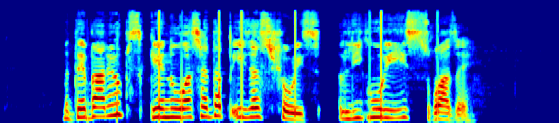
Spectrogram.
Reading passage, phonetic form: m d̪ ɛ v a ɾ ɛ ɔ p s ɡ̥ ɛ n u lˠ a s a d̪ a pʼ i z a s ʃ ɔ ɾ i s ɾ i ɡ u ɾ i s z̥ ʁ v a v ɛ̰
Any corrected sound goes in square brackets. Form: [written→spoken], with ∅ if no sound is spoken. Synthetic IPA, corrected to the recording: m d̪ ɛ [v→b] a ɾ ɛ ɔ p s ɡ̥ ɛ n u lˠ a s a d̪ a pʼ i z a s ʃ ɔ ɾ i s [ɾ→l] i ɡ u ɾ [i→iː] s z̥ ʁ [v→w] a [v→z] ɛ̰

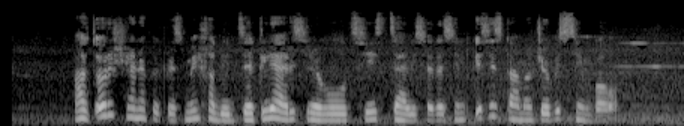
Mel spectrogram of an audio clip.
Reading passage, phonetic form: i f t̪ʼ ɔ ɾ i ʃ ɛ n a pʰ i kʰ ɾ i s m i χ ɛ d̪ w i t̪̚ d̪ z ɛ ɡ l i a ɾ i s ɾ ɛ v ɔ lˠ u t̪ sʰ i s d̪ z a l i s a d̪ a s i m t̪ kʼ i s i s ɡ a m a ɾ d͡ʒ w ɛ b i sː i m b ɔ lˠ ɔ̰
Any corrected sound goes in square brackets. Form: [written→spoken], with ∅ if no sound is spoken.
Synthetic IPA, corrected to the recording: [i→a] f t̪ʼ ɔ ɾ i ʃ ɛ n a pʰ i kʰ ɾ i s m i χ ɛ d̪ w i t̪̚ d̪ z ɛ ɡ l i a ɾ i s ɾ ɛ v ɔ lˠ u t̪ sʰ [i→iː] s d̪ z a l i s a d̪ a s i m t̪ kʼ i s i s ɡ a m a ɾ d͡ʒ w ɛ b i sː i m b ɔ lˠ ɔ̰

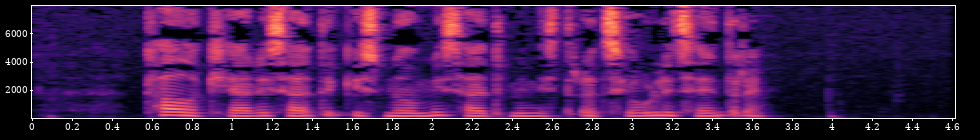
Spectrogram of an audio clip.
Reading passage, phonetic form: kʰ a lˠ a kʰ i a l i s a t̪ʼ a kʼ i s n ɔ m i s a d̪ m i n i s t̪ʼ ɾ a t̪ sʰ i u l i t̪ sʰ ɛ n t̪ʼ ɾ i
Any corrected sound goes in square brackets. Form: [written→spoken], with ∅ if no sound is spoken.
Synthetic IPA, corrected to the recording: kʰ a lˠ a kʰ i a [l→ɾ] i s a t̪ʼ [a→i] kʼ i s n ɔ m i s a d̪ m i n i s t̪ʼ ɾ a t̪ sʰ i u l i t̪ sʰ ɛ n t̪ʼ ɾ i

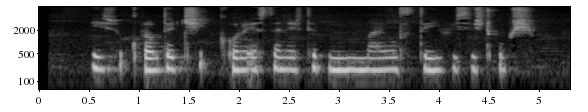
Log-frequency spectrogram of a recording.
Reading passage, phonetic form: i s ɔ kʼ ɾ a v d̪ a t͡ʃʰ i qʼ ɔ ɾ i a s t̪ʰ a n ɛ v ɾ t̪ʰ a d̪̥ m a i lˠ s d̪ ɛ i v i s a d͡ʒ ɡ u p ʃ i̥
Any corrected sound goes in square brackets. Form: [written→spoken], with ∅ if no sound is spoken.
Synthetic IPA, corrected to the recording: i s [ɔ→u] kʼ ɾ a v d̪ a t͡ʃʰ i [qʼ→kʼ] ɔ ɾ [i→ɛ] a s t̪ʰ a n ɛ [v→∅] ɾ t̪ʰ a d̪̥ m a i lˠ s d̪ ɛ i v i s [a→i] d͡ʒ ɡ u p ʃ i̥

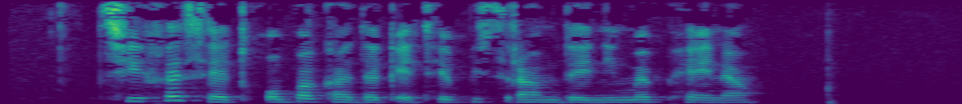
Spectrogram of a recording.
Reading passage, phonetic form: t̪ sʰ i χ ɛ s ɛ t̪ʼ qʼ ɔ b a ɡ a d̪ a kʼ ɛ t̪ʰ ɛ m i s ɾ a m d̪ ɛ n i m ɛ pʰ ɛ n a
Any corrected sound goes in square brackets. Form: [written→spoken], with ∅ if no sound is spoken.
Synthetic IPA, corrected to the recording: t̪ sʰ i χ ɛ s ɛ t̪ʼ qʼ ɔ b a ɡ a d̪ a kʼ ɛ t̪ʰ ɛ [m→b] i s ɾ a m d̪ ɛ n i m ɛ pʰ ɛ n a

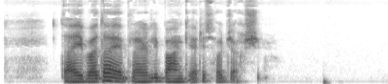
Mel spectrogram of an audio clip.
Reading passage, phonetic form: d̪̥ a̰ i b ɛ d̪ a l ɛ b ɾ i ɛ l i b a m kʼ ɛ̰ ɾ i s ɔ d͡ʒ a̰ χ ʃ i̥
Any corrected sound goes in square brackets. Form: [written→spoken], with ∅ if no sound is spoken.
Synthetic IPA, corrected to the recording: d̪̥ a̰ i b [ɛ→a] d̪ a [l→∅] ɛ b ɾ [i→a] ɛ l i b a [m→ŋ] kʼ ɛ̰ ɾ i s ɔ d͡ʒ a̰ χ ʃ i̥

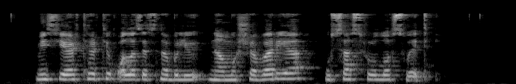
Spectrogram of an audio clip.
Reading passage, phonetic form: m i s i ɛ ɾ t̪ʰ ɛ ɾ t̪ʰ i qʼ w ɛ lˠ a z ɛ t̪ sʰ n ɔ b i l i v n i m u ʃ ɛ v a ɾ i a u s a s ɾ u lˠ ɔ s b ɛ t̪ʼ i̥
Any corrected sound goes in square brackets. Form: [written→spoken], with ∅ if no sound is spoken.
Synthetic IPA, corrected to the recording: m i s i ɛ ɾ t̪ʰ ɛ ɾ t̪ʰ i qʼ w ɛ lˠ a z ɛ t̪ sʰ n ɔ b i l i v n [i→a] m u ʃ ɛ v a ɾ i a u s a s ɾ u lˠ ɔ s [b→v] ɛ t̪ʼ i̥

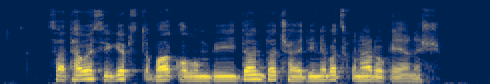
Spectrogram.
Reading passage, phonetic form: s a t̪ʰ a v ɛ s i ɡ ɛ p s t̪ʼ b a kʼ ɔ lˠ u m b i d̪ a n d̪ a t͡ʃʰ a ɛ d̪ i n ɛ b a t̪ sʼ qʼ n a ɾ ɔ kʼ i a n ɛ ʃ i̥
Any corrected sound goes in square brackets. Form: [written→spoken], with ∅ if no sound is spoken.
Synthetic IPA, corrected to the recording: s a t̪ʰ a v ɛ s i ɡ ɛ p s t̪ʼ b a kʼ ɔ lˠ u m b [i→iː] d̪ a n d̪ a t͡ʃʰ a ɛ d̪ i n ɛ b a t̪ sʼ qʼ n a ɾ ɔ kʼ [i→ɛ] a n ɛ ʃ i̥

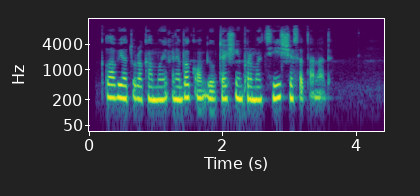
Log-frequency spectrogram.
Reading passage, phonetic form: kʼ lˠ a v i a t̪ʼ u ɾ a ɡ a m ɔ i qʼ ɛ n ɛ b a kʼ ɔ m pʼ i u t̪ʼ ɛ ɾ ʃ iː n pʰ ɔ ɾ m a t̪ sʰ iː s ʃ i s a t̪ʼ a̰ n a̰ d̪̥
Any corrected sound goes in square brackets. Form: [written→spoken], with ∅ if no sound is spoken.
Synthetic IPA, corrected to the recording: kʼ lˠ a v i a t̪ʼ u ɾ a ɡ a m ɔ i qʼ ɛ n ɛ b a kʼ ɔ m pʼ i u t̪ʼ ɛ ɾ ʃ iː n pʰ ɔ ɾ m a t̪ sʰ iː s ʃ [i→ɛ] s a t̪ʼ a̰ n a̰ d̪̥

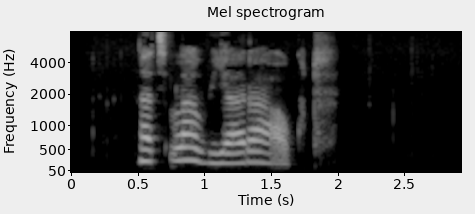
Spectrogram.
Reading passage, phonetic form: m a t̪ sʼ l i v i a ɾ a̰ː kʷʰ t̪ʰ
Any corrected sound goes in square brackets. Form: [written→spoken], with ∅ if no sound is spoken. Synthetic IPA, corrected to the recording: [m→n] a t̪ sʼ l [i→a] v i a ɾ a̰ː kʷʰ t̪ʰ

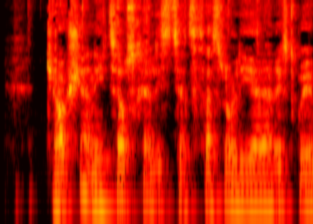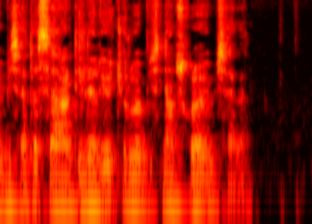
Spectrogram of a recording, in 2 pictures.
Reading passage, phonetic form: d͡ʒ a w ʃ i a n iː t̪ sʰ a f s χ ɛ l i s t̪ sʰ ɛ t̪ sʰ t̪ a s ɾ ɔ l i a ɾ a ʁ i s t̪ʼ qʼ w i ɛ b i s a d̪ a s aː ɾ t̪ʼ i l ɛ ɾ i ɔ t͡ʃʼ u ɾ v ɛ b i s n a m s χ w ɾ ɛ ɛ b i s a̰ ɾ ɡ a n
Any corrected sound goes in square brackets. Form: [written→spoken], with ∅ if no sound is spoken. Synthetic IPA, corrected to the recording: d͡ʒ a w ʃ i a n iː t̪ sʰ a f s χ ɛ l i s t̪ sʰ ɛ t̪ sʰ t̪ a s ɾ ɔ l i a ɾ a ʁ i s t̪ʼ qʼ w i ɛ b i s a d̪ a s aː ɾ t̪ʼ i l ɛ ɾ i ɔ t͡ʃʼ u ɾ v ɛ b i s n a m s χ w ɾ ɛ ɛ b i s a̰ [ɾ→∅] ɡ a n

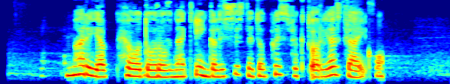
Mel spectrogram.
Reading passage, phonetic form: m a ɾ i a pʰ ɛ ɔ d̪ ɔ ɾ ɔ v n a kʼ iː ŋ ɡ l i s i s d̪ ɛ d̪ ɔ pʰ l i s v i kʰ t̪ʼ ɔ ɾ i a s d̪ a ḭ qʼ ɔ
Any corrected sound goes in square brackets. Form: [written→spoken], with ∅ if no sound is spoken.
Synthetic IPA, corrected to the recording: m a ɾ i a pʰ ɛ ɔ d̪ ɔ ɾ ɔ v n a kʼ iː ŋ ɡ l i s i s d̪ ɛ d̪ ɔ pʰ l i s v i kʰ t̪ʼ ɔ ɾ i a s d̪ a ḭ qʼ ɔ

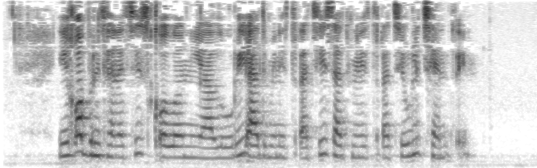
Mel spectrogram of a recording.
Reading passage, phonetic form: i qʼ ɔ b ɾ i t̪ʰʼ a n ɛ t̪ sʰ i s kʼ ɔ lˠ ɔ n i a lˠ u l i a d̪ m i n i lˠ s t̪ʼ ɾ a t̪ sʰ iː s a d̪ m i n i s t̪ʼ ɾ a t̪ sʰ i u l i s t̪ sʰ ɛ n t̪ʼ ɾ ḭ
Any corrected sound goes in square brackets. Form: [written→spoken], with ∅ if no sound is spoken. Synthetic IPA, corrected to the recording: i qʼ ɔ b ɾ i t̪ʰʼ a n ɛ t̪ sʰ i s kʼ ɔ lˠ ɔ n i a lˠ u [l→ɾ] i a d̪ m i n i [lˠ→∅] s t̪ʼ ɾ a t̪ sʰ iː s a d̪ m i n i s t̪ʼ ɾ a t̪ sʰ i u l i [s→∅] t̪ sʰ ɛ n t̪ʼ ɾ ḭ

